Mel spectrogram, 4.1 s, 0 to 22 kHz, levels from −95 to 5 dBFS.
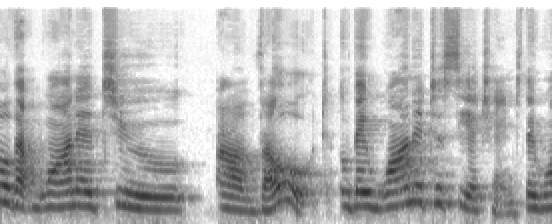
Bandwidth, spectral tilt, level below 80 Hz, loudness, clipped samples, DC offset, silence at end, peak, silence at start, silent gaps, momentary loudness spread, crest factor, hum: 19.5 kHz; -3.5 dB/octave; -64 dBFS; -24 LUFS; under 0.1%; under 0.1%; 0 s; -4 dBFS; 0 s; none; 8 LU; 18 dB; none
